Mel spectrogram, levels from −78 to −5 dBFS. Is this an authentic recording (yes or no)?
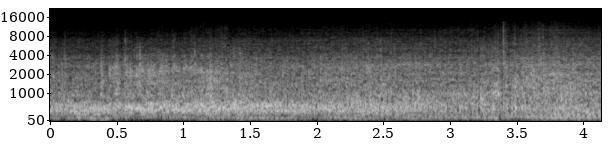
yes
